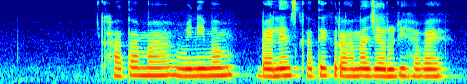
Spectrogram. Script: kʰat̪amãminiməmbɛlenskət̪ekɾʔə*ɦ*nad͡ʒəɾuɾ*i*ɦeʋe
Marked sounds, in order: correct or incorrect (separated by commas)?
correct, correct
